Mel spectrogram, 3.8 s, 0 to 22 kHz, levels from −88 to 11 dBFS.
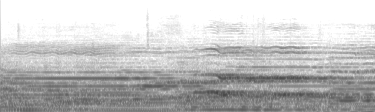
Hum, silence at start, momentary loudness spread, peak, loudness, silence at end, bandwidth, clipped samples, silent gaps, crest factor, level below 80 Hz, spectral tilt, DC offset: none; 0 s; 7 LU; -8 dBFS; -25 LUFS; 0 s; 9.8 kHz; under 0.1%; none; 16 dB; -42 dBFS; -7 dB/octave; under 0.1%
